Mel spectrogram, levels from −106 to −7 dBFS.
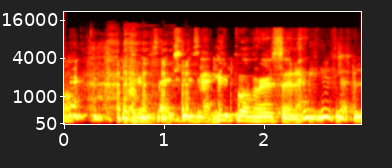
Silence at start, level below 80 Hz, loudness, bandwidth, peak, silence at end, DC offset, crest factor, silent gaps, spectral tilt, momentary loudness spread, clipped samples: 0 s; -70 dBFS; -19 LUFS; 12.5 kHz; -4 dBFS; 0 s; under 0.1%; 14 dB; none; -5.5 dB/octave; 4 LU; under 0.1%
